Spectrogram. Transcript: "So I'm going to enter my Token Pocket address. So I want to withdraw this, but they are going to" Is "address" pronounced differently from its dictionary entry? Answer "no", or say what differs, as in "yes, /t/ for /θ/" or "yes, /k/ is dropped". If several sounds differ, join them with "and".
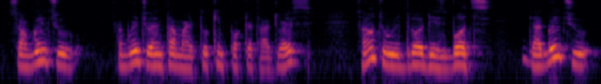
no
